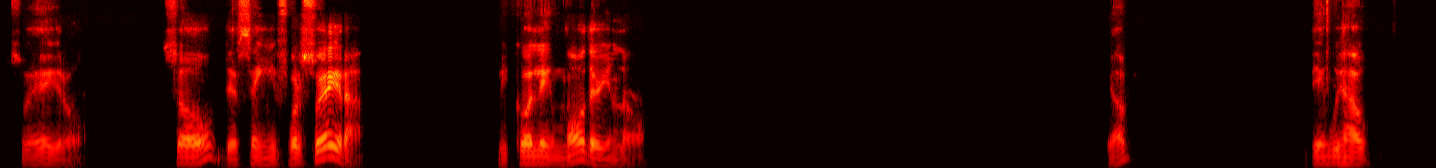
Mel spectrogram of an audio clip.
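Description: A man speaks calmly over an online call, in short phrases with pauses.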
